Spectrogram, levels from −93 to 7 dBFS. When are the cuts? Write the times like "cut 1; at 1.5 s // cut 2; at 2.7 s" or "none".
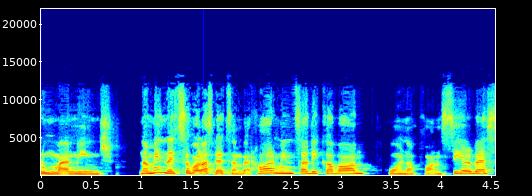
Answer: cut 1; at 1.7 s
